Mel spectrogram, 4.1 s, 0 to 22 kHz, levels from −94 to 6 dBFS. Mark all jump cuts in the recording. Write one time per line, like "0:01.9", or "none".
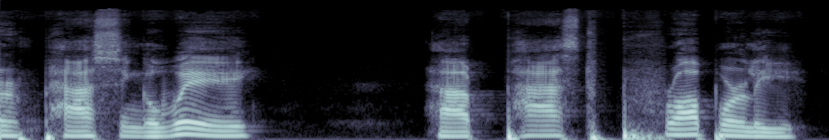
none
